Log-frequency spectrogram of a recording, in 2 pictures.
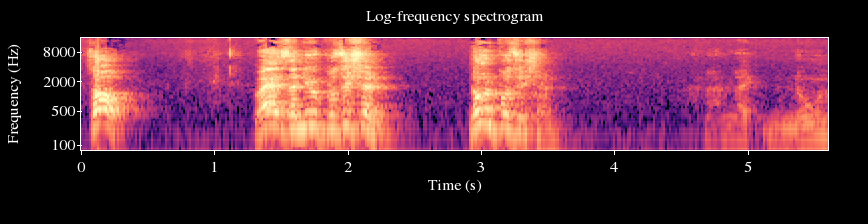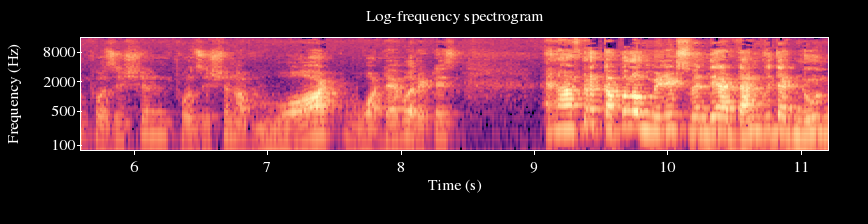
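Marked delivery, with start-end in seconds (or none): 0.1-3.6 captain's demand. Retold or imitated. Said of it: "the captain comes and says". 5.4-8.5 baffled mutter. Retold or imitated. Baffled cadet muttering to himself.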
